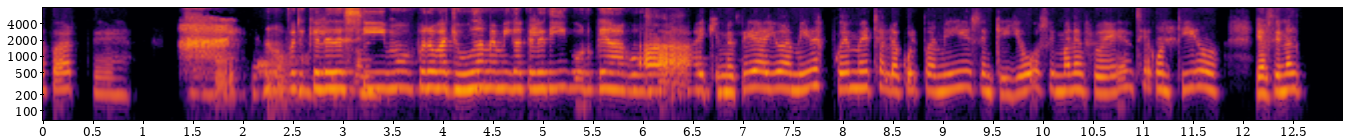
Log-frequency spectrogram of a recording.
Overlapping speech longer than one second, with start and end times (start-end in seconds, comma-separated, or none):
1.7-3.4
